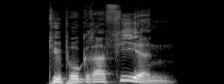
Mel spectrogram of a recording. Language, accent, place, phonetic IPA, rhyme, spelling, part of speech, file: German, Germany, Berlin, [typoɡʁaˈfiːən], -iːən, Typographien, noun, De-Typographien.ogg
- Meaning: plural of Typographie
